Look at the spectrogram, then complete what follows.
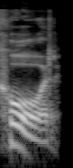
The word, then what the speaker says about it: chord: a similar effect with a silent h in words like character and chord so the words are pronounced as if the h doesn't exist in both cases but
